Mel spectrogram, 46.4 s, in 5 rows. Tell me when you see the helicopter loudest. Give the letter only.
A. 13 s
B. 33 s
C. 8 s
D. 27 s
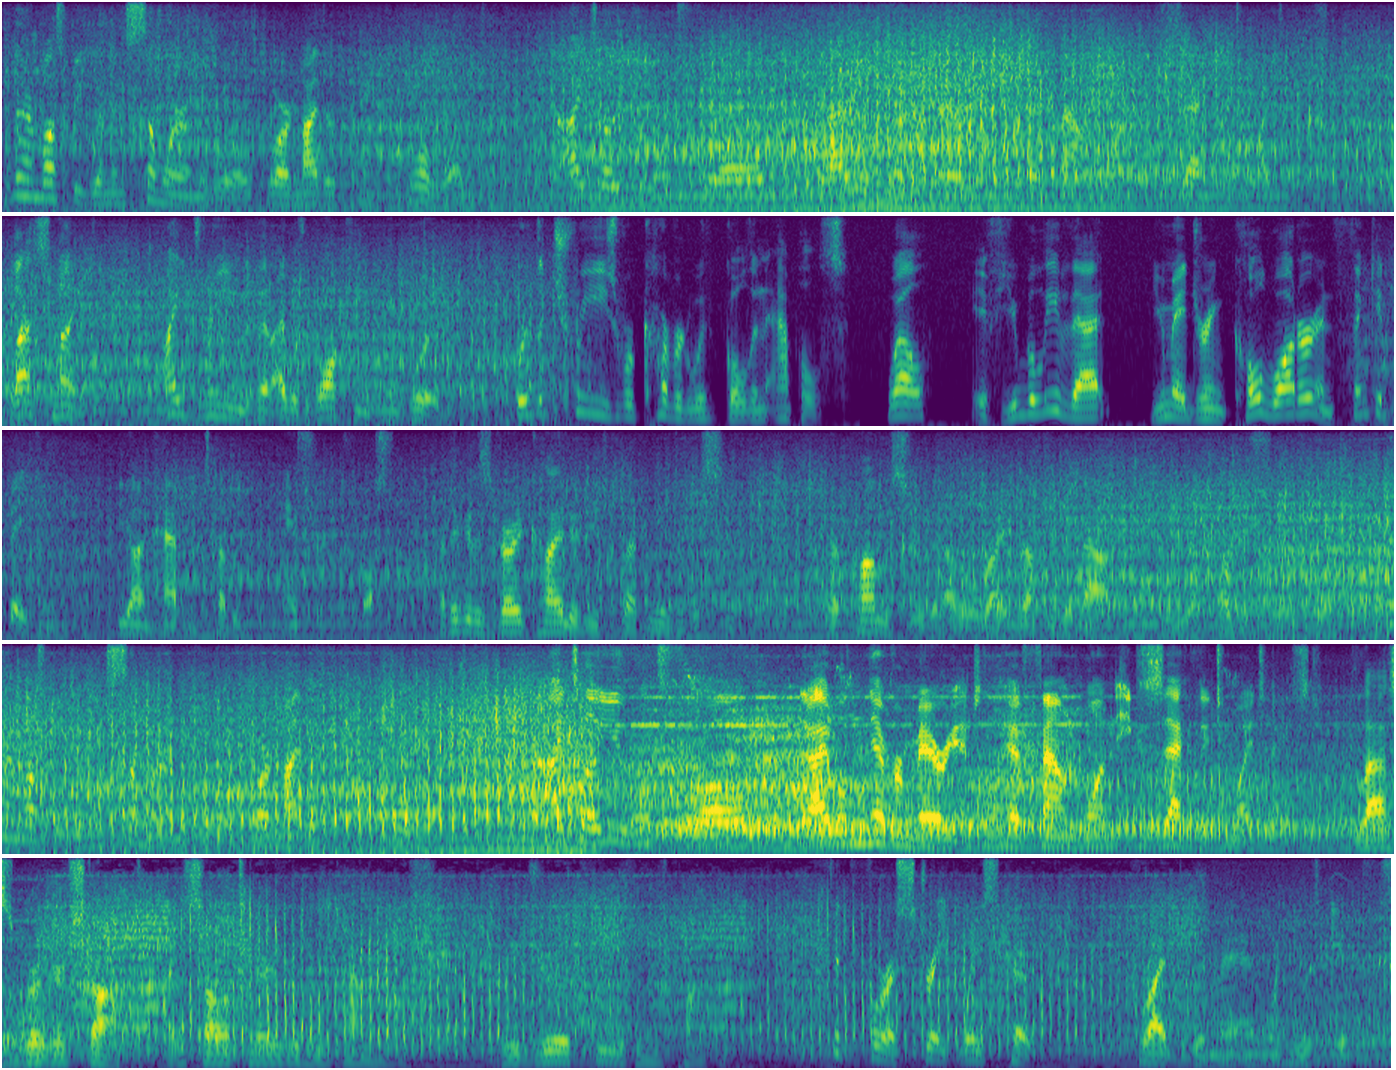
B.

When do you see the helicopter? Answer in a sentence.
You can hear the helicopter from 0.0 to 13.3 s and from 18.2 to 46.3 s.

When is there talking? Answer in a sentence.
The talking can be heard from 0.0 to 46.3 s.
